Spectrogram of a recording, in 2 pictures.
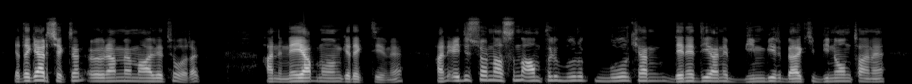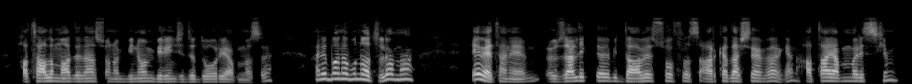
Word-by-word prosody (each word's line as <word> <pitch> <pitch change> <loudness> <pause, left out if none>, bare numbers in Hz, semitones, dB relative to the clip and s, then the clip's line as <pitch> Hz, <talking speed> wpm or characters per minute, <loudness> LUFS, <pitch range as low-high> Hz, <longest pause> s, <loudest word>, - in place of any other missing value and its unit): ya 135 - -5
da 170 - +6
gerçekten 180 -2 +4
öğrenme 155 +1 +1
maliyeti 150 -2 -1
olarak, - - -6 0.6
hani, 135 -2 -3
ne 145 - +5
yapmamam 150 -1 +6
gerektiğini, 120 -2 -3 0.3
hani, 145 -1 -1
Edison'un 200 +2 -1
aslında 190 +2 -1
ampulü 180 +2 0
bulur 180 +1 -7
bulurken 165 -1 -4
denediği, 160 +2 +3
hani, 155 0 +1 0.2
1001, 145 +2 -5
belki, 135 -1 +1
1010 150 +1 -4
tane 140 -2 -4 0.4
hatalı 150 +1 +3
maddeden 140 0 -1
sonra, 130 -3 -10
1011'incide 135 -2 -5
doğru 125 0 -4
yapması, 110 - -6 0.4
hani, 240 +3 -1
bana 260 -1 +3
bunu 240 -1 +1
hatırlıyor 235 +3 +2
Ama 235 +1 -2 0.6
evet, 245 -8 +6
hani, 135 - -5
özellikle 155 +6 +1
de 165 - -2
bir 160 -4 -11
davet 145 +2 +2
sofrası, 155 -4 -6
arkadaşlarım 145 +2 0
varken 155 0 -4
hata 165 +4 +2
yapma 160 0 +2
riskim 185 +4 -3
150 Hz, 150 wpm, -25 LUFS, 140-170 Hz, 0.6 s, da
